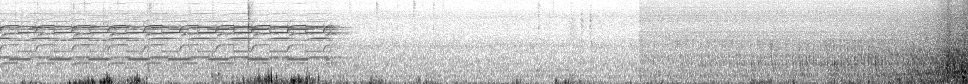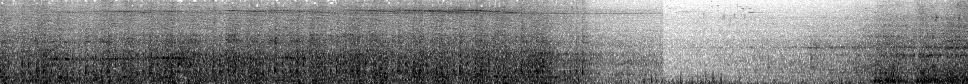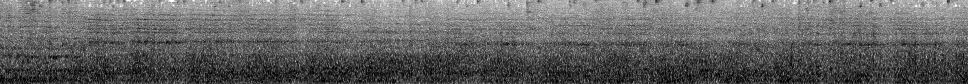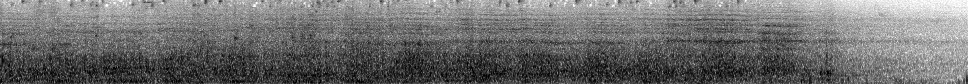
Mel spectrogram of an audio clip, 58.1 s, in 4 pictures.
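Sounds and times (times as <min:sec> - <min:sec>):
freight train passing: 0:00.0 - 0:08.3, 0:09.2 - 0:58.0
wheel squeal: 0:15.6 - 0:24.4.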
